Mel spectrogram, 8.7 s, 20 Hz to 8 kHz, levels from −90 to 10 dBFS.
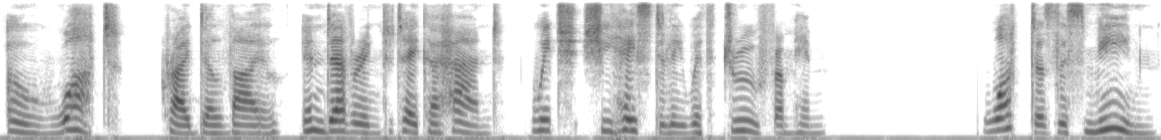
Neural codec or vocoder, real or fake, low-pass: vocoder, 44.1 kHz, 128 mel bands, Pupu-Vocoder; fake; 7.2 kHz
